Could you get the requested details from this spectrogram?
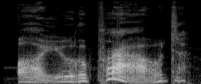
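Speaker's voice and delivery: very deep voice, almost watery. A figure sitting cross-legged on the floor, staring at everyone, speaks in a very deep, watery voice. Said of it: "in a voice very deep and almost sounds watery".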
